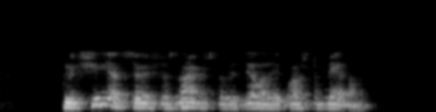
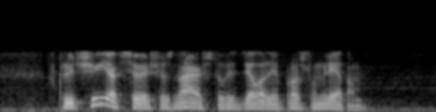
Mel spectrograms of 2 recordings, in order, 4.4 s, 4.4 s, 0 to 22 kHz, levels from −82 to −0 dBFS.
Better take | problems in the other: second | noise reduction (neural mask model DeepFilterNet 3)

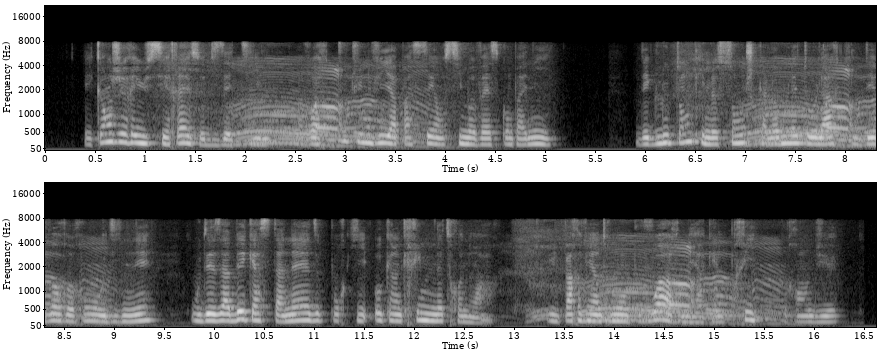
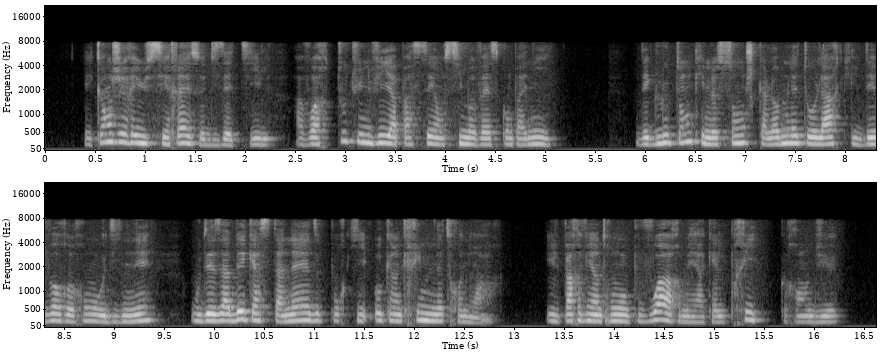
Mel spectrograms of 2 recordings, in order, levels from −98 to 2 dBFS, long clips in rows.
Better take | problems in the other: second | background sound (Gasp); 8 dB below the speech

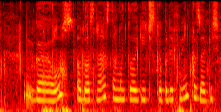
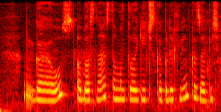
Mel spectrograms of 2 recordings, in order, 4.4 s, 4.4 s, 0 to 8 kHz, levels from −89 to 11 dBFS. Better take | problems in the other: second | background sound (Chewing, mastication); 9 dB below the speech

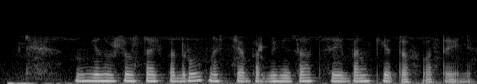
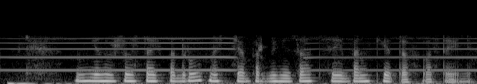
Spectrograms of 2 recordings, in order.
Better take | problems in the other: first | background sound (Trumpet); 14 dB below the speech

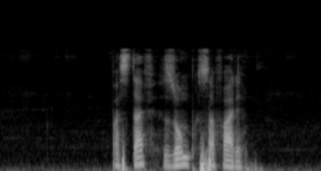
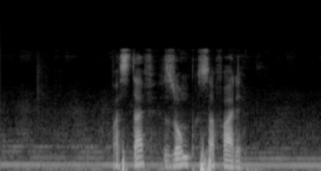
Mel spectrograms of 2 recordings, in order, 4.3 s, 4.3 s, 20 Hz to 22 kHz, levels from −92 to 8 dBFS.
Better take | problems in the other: first | background sound (Fixed-wing aircraft, airplane); 11 dB below the speech

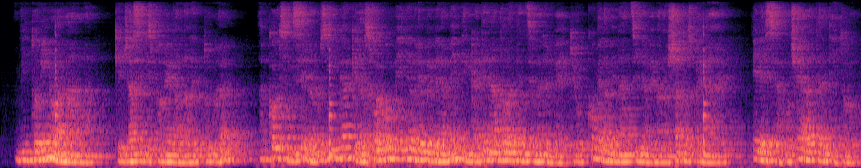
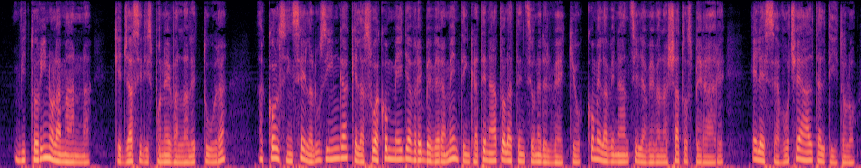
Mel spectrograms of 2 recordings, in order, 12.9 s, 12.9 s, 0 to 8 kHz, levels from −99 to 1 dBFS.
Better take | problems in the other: second | background sound (Bowed string instrument); 13 dB below the speech // room echo; dies away in 1.2 s

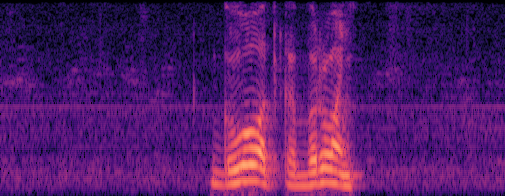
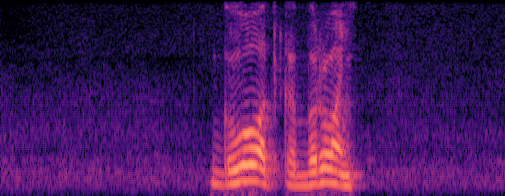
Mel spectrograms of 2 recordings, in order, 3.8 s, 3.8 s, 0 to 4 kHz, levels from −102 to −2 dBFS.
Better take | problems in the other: first | noise reduction (neural mask model Resemble Enhance denoiser)

